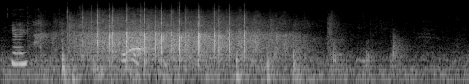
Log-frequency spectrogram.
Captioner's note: cheering & Applause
